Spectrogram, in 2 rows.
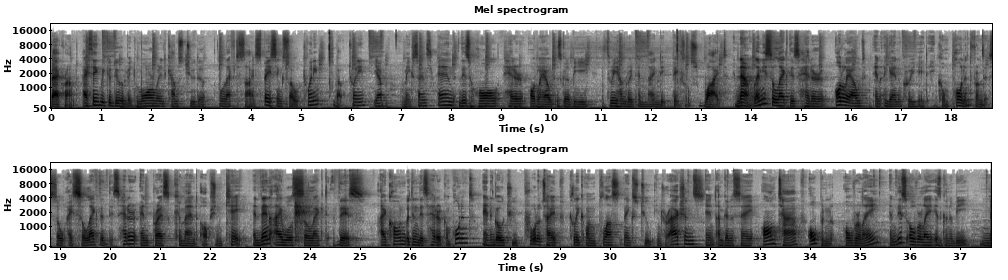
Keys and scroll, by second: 2.3 Up, 2.5 Up, 2.6 Up, 4.4 Up, 5.5 Return, 10.9-11.9 typing, 12.5 Return, 18.1 alt+super+k.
